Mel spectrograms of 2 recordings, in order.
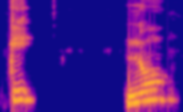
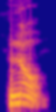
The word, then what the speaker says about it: know: बहुत से लोग समझ नहीं पाते हैं कि नो नो दोनों एक जैसा पढ़ा जाता है। इसका कारण क्या है? इसका कारण है यहां पर के बाद एन आया है। तो के का उच्चारण नहीं करना है।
